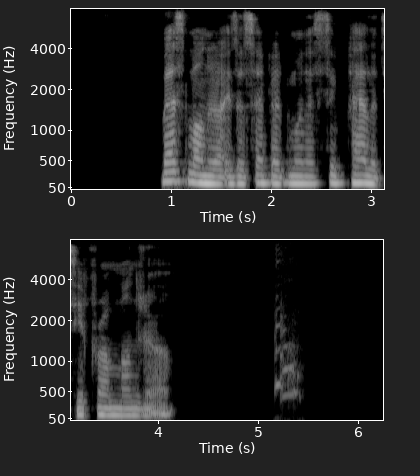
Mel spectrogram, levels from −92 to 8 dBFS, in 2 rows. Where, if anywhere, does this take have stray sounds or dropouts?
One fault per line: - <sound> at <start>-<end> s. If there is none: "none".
- bark at 5.1-5.5 s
